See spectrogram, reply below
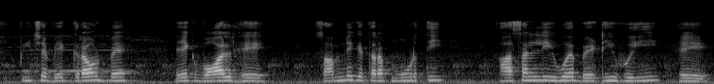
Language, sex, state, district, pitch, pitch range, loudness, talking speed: Hindi, male, Bihar, Saran, 160 Hz, 145-175 Hz, -28 LUFS, 140 wpm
